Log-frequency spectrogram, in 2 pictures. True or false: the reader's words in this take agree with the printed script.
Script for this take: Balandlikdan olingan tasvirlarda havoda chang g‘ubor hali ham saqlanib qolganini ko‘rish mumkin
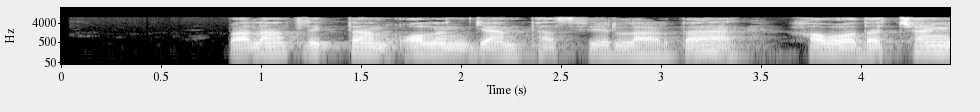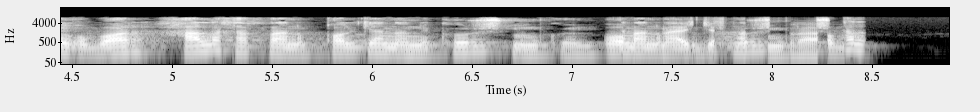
false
